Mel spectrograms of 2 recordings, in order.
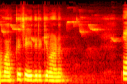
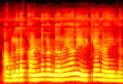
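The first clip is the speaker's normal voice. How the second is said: usual speaking voice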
